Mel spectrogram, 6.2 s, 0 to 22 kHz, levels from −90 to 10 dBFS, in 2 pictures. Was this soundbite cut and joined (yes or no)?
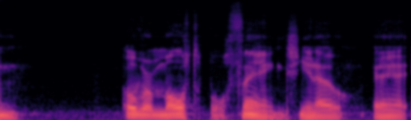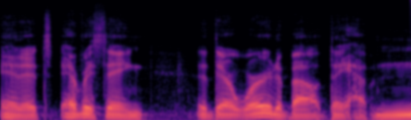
no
